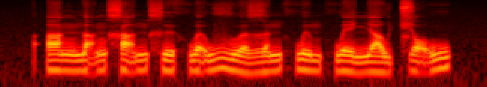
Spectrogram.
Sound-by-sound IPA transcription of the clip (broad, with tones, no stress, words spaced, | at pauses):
ʔa˧ŋna̰˧˥ŋxa̰˧˥nxɨ˨˩ hwə̰˧˥wɣu˧˩ə̯ɣə˨˦n hwɨ˨˩mhwe˧˩ɲa˨˩wt͡ɕɔ̰˧˥w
